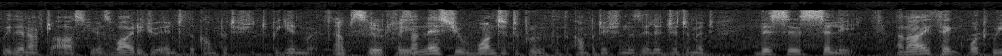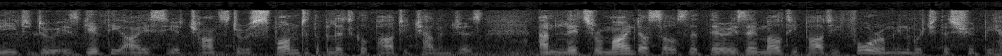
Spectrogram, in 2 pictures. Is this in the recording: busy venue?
yes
